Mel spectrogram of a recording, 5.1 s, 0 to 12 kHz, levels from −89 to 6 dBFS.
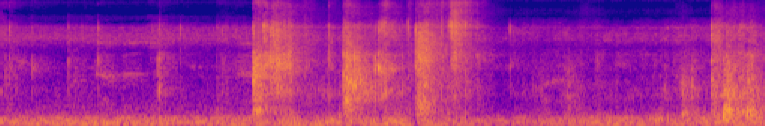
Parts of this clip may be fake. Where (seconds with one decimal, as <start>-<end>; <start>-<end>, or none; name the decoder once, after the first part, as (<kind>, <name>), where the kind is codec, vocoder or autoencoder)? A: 1.9-5.1 (codec, HILCodec)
